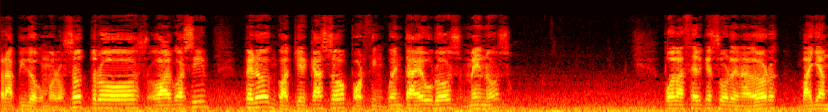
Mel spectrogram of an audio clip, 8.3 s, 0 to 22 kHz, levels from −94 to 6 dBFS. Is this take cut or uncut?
uncut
